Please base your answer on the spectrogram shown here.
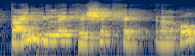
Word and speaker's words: Dein Wille geschehe: 어떻게 발음이 되냐면 독일어가 Dein Wille geschehe라고 발음이 됩니다.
